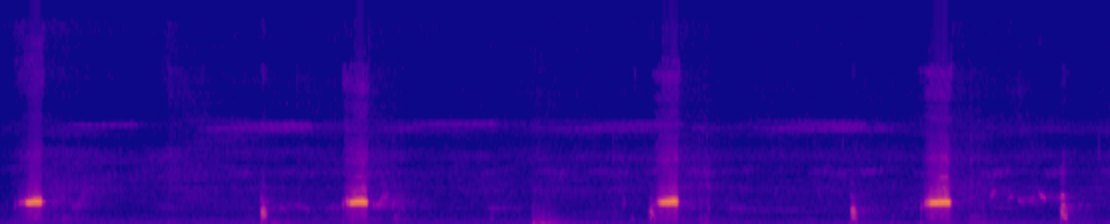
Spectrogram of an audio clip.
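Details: Grey francolin (white teetar) on a wall in Pakistan giving single clear, slightly rising whistled notes roughly every three seconds, with faint softer chips between them in an otherwise quiet setting.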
